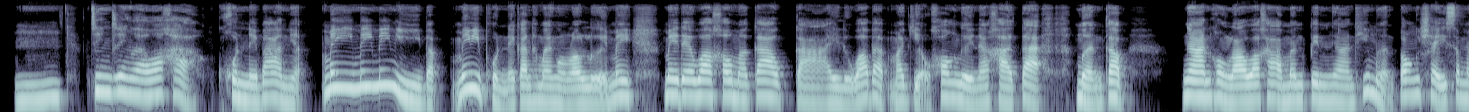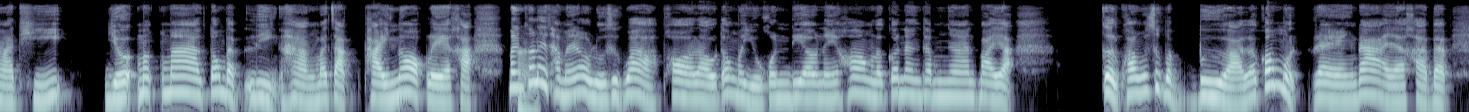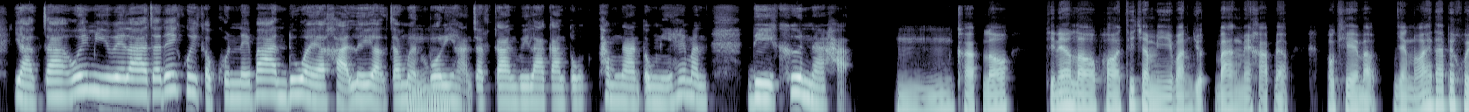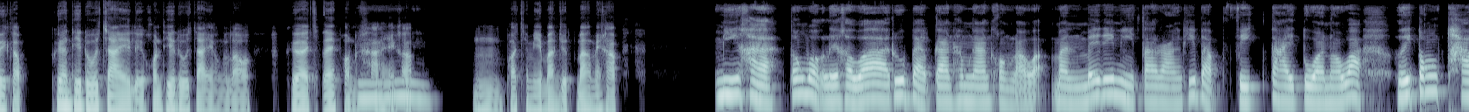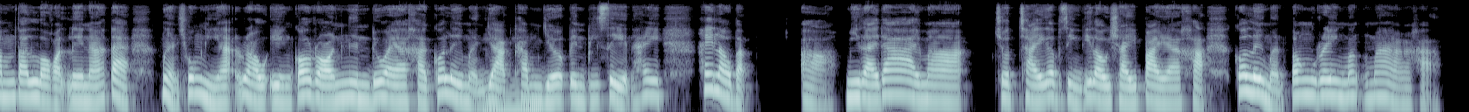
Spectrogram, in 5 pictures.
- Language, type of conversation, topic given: Thai, advice, คุณรู้สึกหมดไฟและเหนื่อยล้าจากการทำงานต่อเนื่องมานาน ควรทำอย่างไรดี?
- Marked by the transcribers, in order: other background noise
